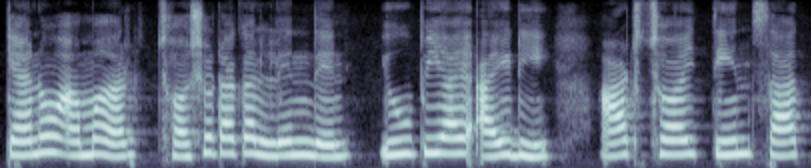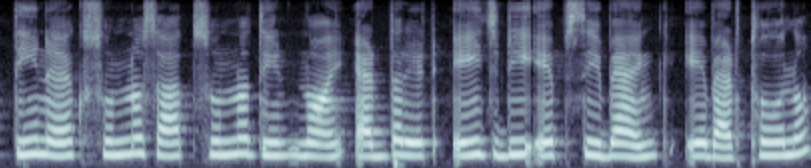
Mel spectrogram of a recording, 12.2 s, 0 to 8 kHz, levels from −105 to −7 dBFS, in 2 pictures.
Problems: constant background noise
